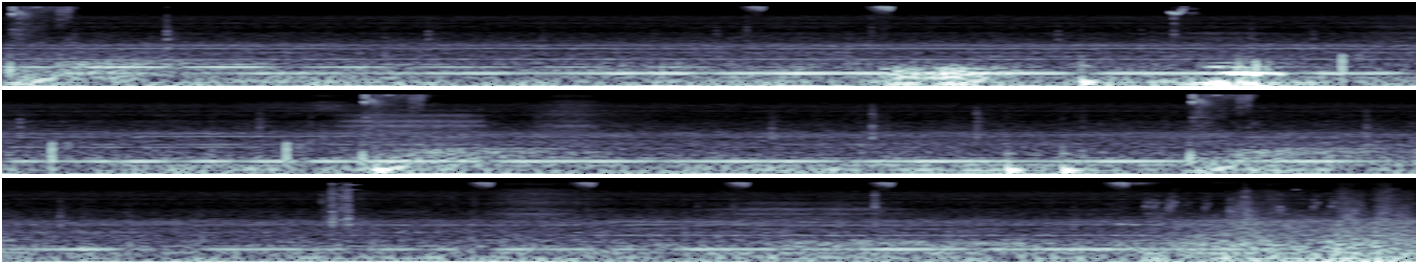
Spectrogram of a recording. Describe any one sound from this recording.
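Soft interface clicks sound now and then.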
